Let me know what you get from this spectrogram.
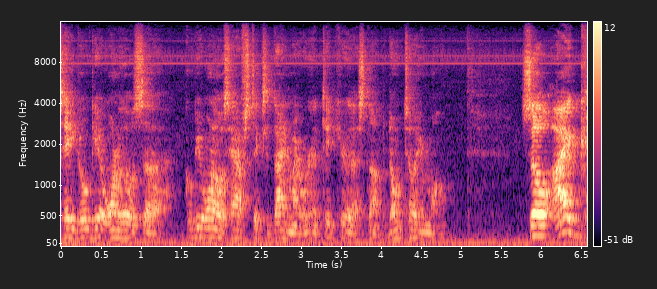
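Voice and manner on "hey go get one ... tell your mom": hushed secret. Retold or imitated. Dad secretly plans dynamite.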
